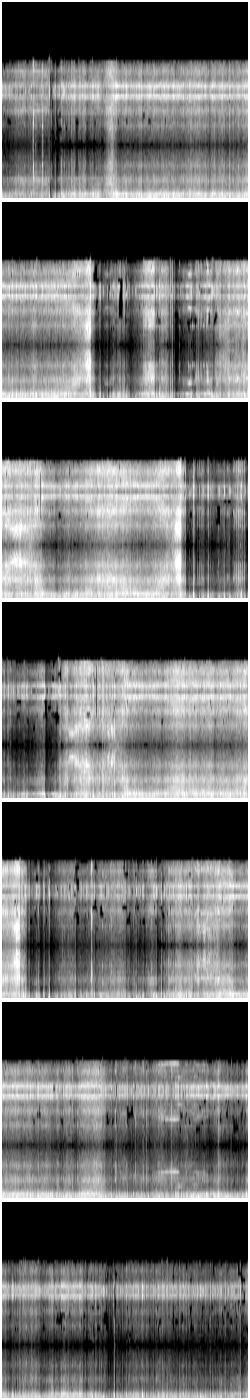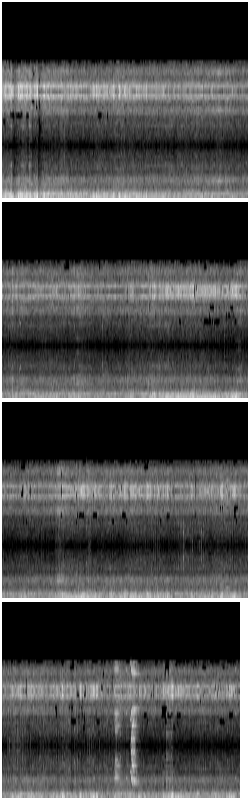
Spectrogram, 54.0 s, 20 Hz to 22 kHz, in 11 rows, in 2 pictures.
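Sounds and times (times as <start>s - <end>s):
wind rushing over microphone: 0.0s - 53.9s.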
